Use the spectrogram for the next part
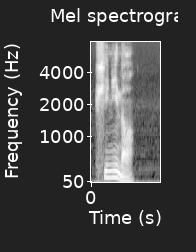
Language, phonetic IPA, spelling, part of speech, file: Polish, [xʲĩˈɲĩna], chinina, noun, Pl-chinina.ogg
